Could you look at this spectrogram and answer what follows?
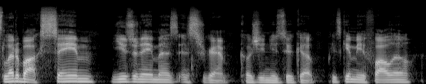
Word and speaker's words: Koji Nuzuka: It's Koji Nuzuka. I'll spell that out.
